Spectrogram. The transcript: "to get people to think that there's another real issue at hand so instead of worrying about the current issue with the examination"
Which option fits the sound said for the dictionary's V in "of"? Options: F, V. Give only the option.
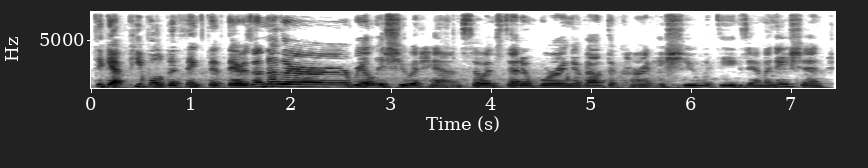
V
